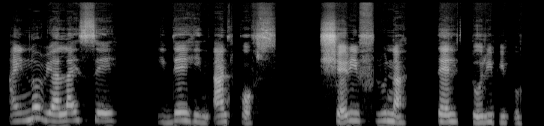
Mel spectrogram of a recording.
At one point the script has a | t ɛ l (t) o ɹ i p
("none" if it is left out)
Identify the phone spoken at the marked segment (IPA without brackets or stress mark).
t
